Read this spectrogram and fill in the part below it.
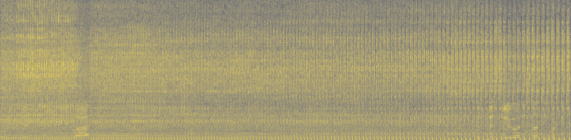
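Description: A CLM diesel engine runs steadily with a loud, continuous chugging rumble, its beat slowing and thinning toward the end as the fuel cut-off lever shuts it down.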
